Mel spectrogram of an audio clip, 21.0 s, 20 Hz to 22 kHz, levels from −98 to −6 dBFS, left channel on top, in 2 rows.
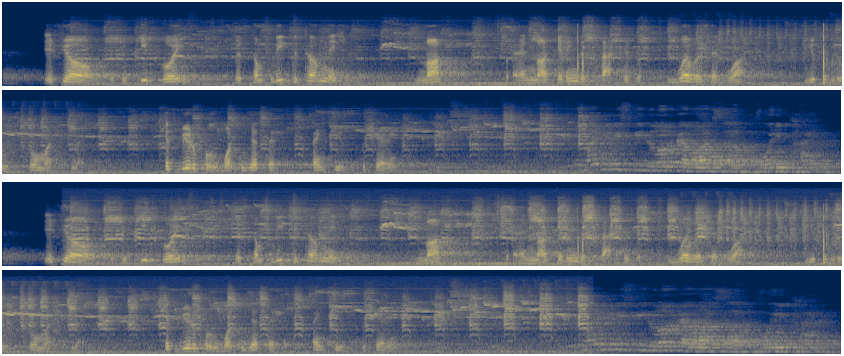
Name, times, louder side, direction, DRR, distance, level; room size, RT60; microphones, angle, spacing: voice 1, 0.5-1.2 1.5-2.3 2.9-4.3 5.2-5.5 6.4-8.0 8.3-9.3 10.0-11.5 12.5-13.9 14.4-15.4 15.8-16.1, left 2 dB, 30° left, 0.9 m, -35 dB
sound 1, 0.7-17.9, right 7 dB, 45° right, 0.7 m, -40 dB
voice 2, 12.3-12.8 16.5-17.9, equal, 55° left, 3.5 m, -66 dB
voice 3, 17.6-20.8, left 1 dB, 90° left, 6.1 m, -44 dB
23.5 x 16.5 x 9.6 m
head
